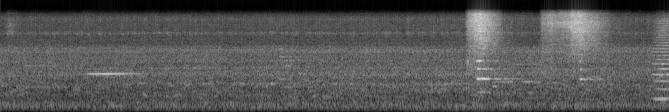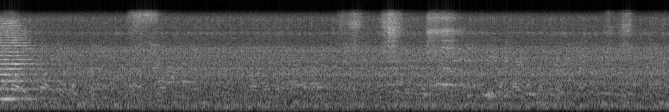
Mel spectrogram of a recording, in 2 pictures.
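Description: Heavy boom truck rumbling past at low speed, with sharp air-brake hisses about seven and eight and a half seconds in and a short horn blast about ten seconds in; smaller hisses follow later.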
